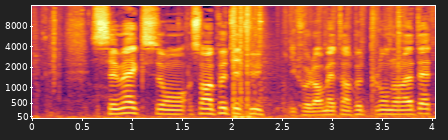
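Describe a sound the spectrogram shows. A rifle fires a short burst of shots.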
